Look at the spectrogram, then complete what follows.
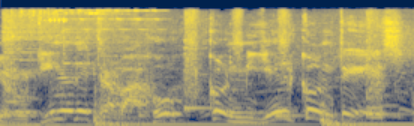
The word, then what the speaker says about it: Contés: Esto es Mi Rutina de Trabajo con Miguel Contés, con acento en la E.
